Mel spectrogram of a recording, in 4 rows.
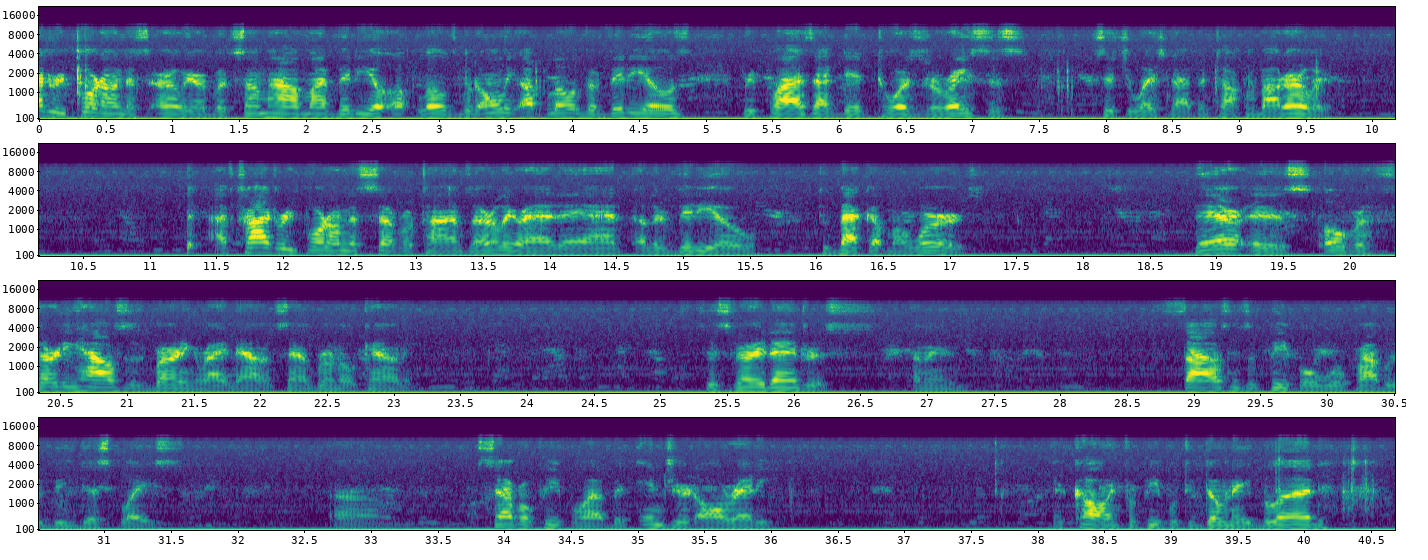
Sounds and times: Speech: 0.0 - 9.8, 10.7 - 28.2, 28.8 - 36.1, 37.6 - 40.6.

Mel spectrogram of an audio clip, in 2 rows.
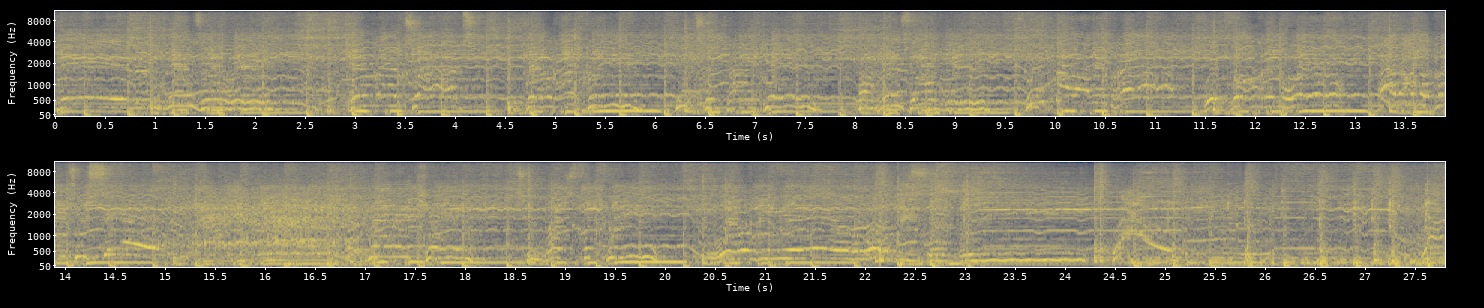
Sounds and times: Music: 0.0 - 27.8.

